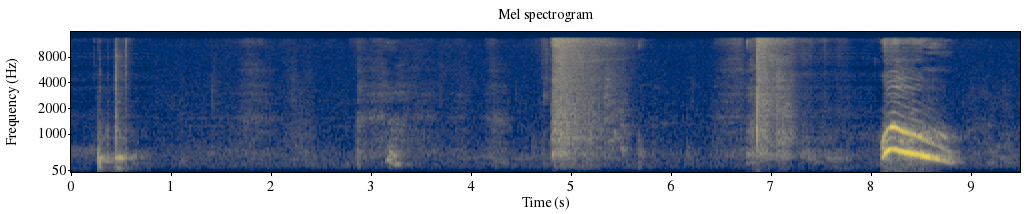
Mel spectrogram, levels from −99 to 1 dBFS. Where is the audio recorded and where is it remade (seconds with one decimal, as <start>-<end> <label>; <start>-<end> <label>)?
0.0-0.8 remade; 0.8-6.8 recorded; 6.8-8.5 remade; 8.5-9.5 recorded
